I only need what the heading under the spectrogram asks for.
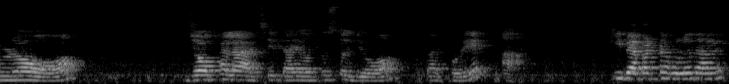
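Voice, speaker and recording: A woman teacher explaining a lesson step by step, asking questions and answering them herself. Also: fairly high pitch. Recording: echoey room, from a distance, faint noise.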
